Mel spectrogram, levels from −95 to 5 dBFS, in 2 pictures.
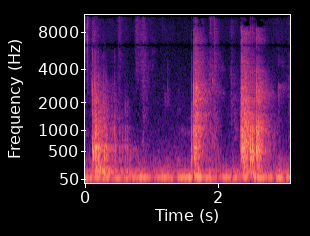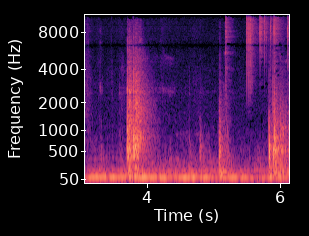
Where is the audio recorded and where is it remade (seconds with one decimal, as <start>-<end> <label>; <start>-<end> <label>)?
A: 0.0-0.4 remade; 0.4-1.9 recorded; 1.9-4.9 remade; 4.9-5.6 recorded; 5.6-6.1 remade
